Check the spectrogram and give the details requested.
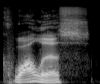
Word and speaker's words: qualis: Next we have qualis. That's a two-syllable word, so the accent automatically falls on the first syllable. The first syllable is Q-U-A. The second one starts with the consonant L, L-I-S.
